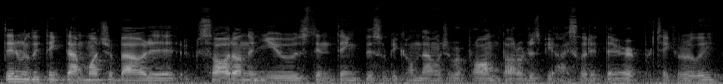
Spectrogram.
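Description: A young man who grew up in the Bahamas, answering interview questions in a relaxed way and letting his thoughts trail off softly. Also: low voice, fairly quick, hardly any pauses, a little hiss or hum. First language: Portuguese. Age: young adult. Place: hotel meeting room.

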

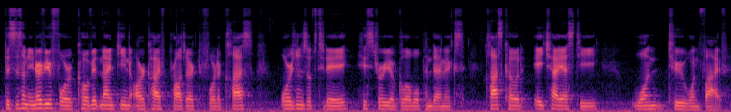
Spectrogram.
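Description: A young man, a student, interviewing a classmate and asking his questions hesitantly, with many pauses and restarts. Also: medium pitch, little pitch movement, a little hiss or hum. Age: young adult. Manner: hesitant, full of ums and restarts. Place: hotel meeting room.

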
